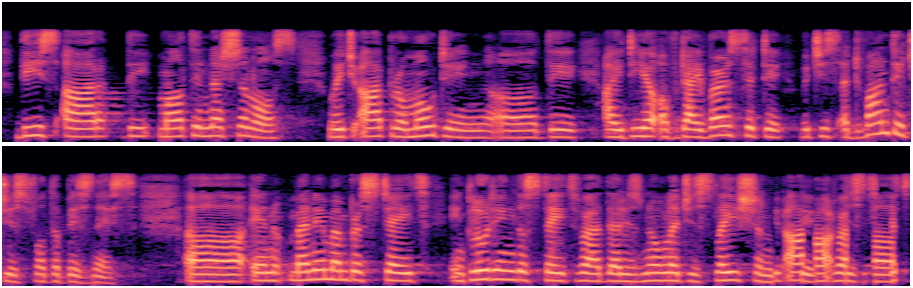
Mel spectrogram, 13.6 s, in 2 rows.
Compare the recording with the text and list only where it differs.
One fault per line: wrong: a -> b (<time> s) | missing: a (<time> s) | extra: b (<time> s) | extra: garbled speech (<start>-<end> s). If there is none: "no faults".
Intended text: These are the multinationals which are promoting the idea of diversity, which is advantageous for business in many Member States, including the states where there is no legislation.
extra: garbled speech (12.6-13.6 s)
